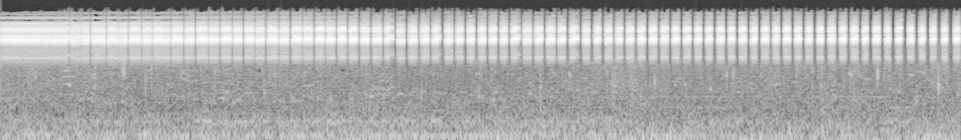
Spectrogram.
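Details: Island of Bisevo, Croatia, summer heat: a cicada's shrill continuous buzz breaks after a few seconds into rapid rhythmic clicking pulses, several per second, continuing to the end.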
